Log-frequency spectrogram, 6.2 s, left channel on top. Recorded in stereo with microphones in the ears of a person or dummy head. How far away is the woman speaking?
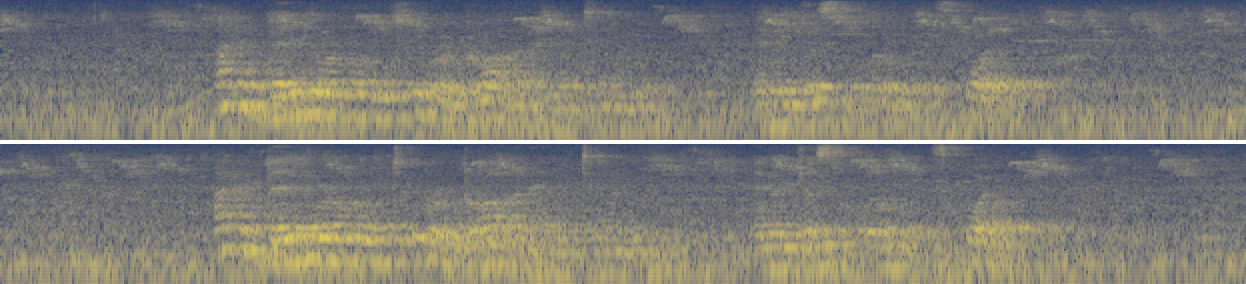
About 4 m.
